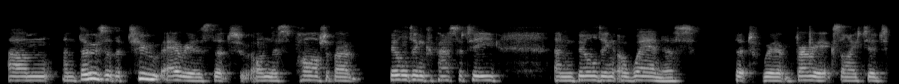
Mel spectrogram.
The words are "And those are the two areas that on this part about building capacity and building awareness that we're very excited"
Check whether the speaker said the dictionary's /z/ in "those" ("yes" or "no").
yes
